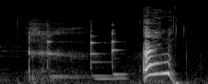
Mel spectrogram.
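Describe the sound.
A phone ringtone for an incoming call plays a few short, bright electronic notes, and a brief voice follows.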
